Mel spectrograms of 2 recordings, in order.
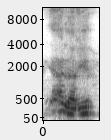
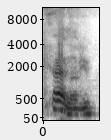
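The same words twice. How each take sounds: First: It sounds menacing, like a threat to kill. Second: It sounds dismissive, like a rejection.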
